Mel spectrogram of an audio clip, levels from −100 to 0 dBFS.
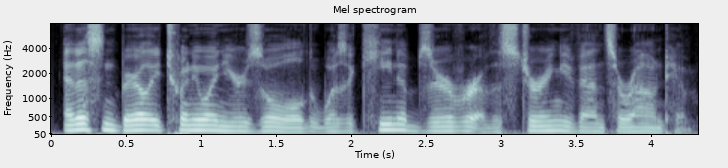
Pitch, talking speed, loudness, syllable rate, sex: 120 Hz, 220 wpm, -17 LUFS, 6.5 syllables/s, male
